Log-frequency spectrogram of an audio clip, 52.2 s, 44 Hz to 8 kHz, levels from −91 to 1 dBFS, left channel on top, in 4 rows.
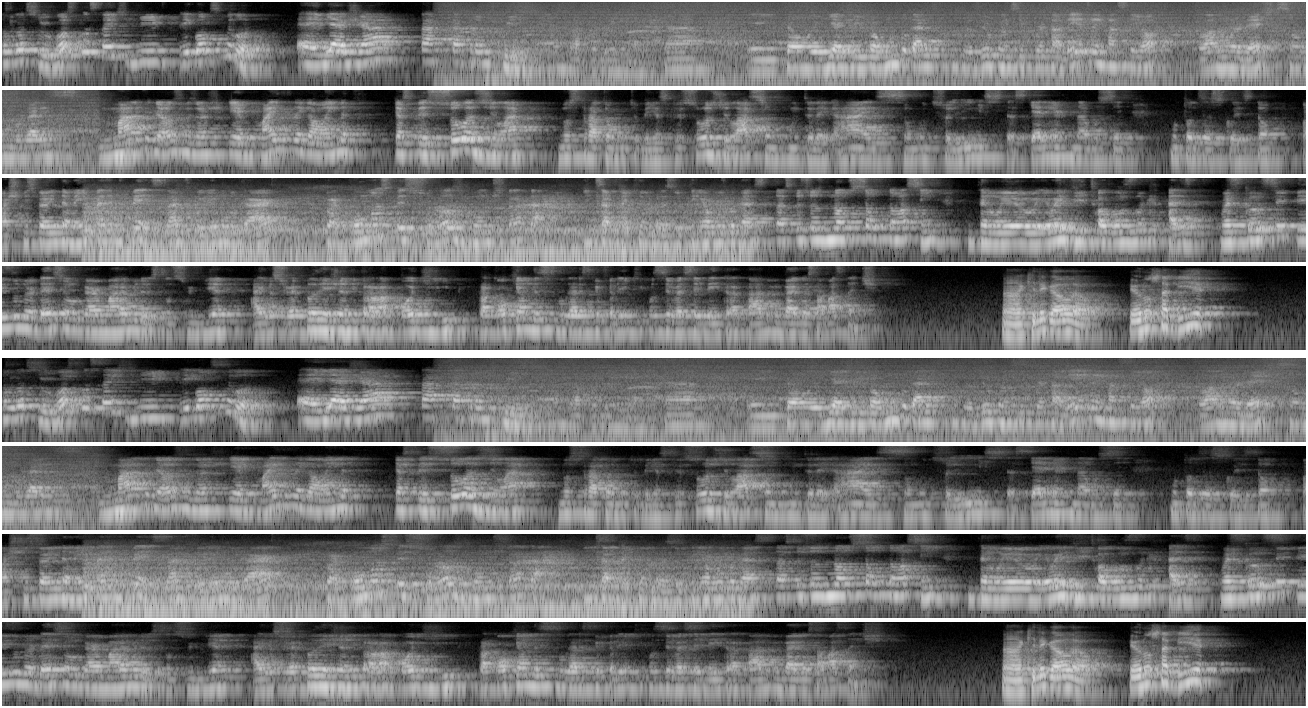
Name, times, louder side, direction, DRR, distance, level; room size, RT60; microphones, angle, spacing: voice 1, 0.0-2.6 2.9-7.0 7.4-11.6 12.0-16.6 17.0-18.3 18.6-24.3 24.7-25.7 26.0-28.9 29.3-35.5 35.7-38.0 38.3-47.9, left 1 dB, 50° left, 8 dB, 4.4 m, -26 dB
sound 1, 4.3-14.0, left 2 dB, 30° left, 5.9 m, -36 dB
sound 2, 26.9-33.6, equal, 15° left, 2.2 m, -29 dB
voice 2, 49.1-50.0 50.4-51.1, equal, 10° right, 4 dB, 2.3 m, -20 dB
29.5 x 22.5 x 8.1 m, 0.77 s
head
